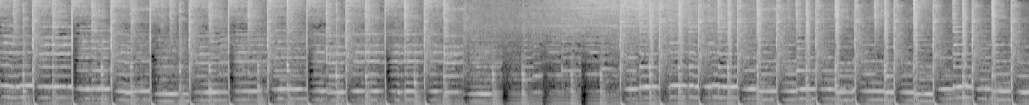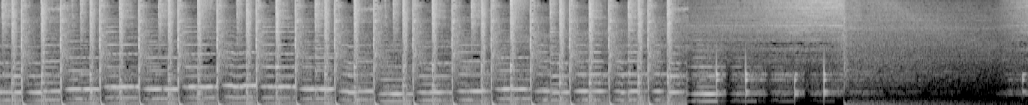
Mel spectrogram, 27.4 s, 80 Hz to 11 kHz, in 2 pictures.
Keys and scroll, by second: 3.2 ctrl+t, 6.1-7.2 typing, 7.4 Return, 11.9 ctrl+Return, 12.2 ctrl+j, 13.8 ctrl+j, 18.2 ctrl+j, 21.5 ctrl+j.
